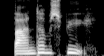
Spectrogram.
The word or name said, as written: barndomsby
